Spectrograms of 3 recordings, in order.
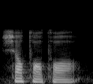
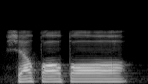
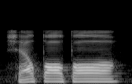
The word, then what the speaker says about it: شططا: فنتنبه بارك الله فيكم إلى مخرج الطاء هنا، ولا ينبغي أن تهمس الطاء، يعني لا نقول شططا طط طط طط، هذا الصوت غير صحيح في الطاء. الطاء حرف مجهور، يعني لا يصحبه نفس يخرج معه في أثناء النطق. شططا شططا بهذه الطريقة، ربنا يبارك فيكم ويكرمكم يا رب.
